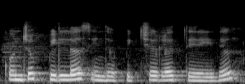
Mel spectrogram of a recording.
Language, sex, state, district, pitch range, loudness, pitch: Tamil, male, Tamil Nadu, Chennai, 185-230 Hz, -14 LUFS, 205 Hz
